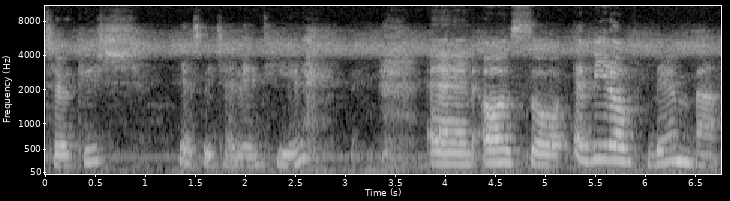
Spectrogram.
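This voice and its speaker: A woman's voice: mid-range voice, creaky, background noise. A young Zambian woman with a Zambian accent, chatting casually as she answers her own questions in a vlog. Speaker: YouTuber.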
